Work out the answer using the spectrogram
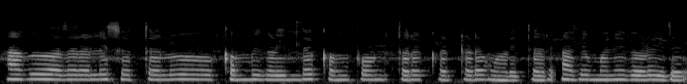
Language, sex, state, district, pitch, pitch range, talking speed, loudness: Kannada, female, Karnataka, Bijapur, 220 Hz, 210-225 Hz, 85 wpm, -30 LUFS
